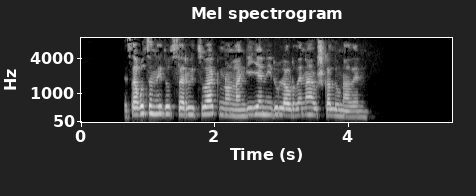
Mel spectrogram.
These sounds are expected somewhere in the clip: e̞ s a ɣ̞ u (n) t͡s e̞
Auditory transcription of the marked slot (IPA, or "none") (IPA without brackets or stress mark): none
